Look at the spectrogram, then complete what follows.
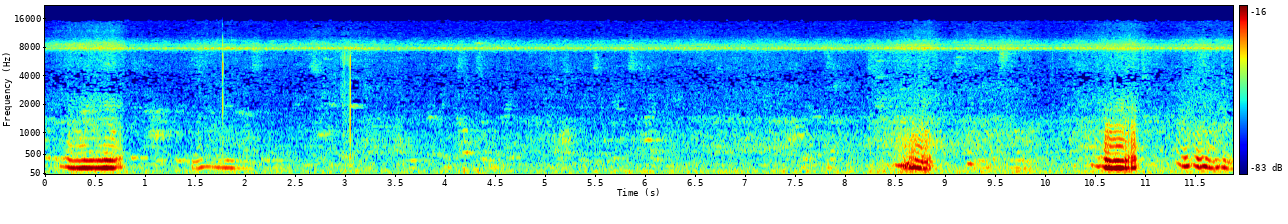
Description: I caught my cat snoring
